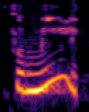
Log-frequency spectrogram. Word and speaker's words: familiar: But in the word familiar, the A gets pronounced as A.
